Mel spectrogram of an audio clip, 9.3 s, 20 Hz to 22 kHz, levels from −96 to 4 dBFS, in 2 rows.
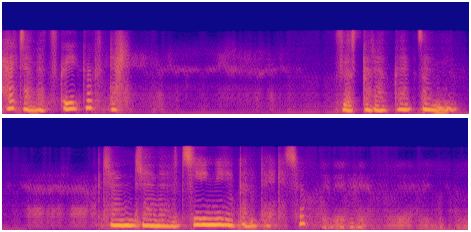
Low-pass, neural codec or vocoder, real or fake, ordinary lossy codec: none; codec, 16 kHz, 0.5 kbps, FreqCodec, smaller model; fake; none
